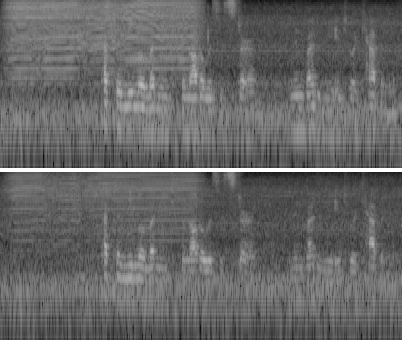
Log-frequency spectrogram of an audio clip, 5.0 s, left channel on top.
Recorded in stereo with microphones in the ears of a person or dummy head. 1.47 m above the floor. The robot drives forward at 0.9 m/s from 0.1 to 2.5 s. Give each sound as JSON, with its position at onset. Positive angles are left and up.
{"t": 1.3, "sound": "a man speaking", "side_deg": 10, "distance_m": 0.8}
